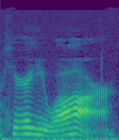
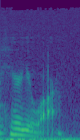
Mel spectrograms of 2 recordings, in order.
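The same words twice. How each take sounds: First: The tone sounds annoyed and judgmental. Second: The tone sounds calm and accepting. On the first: The thought is unwelcome and resented. The speaker calls it wrong. "instead of saying" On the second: The thought is accepted without judgment. The speaker calls it right. "See the difference in the tone there? Where I'm accepting"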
